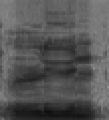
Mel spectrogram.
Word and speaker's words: 亂: And normally this word is pronounced as 亂. Which is fifth tone, but then sometimes you can use 亂 second tone. Right, so sometimes you can use second tone, sometimes you can use the fifth tone.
